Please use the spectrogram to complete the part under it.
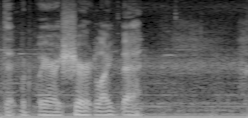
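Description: A man speaks calmly and gruffly, close by.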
